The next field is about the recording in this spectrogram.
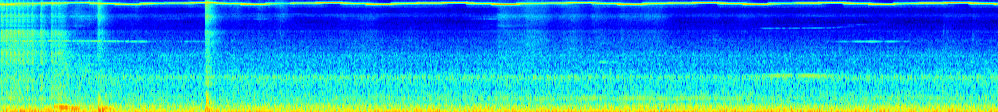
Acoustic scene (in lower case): bus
